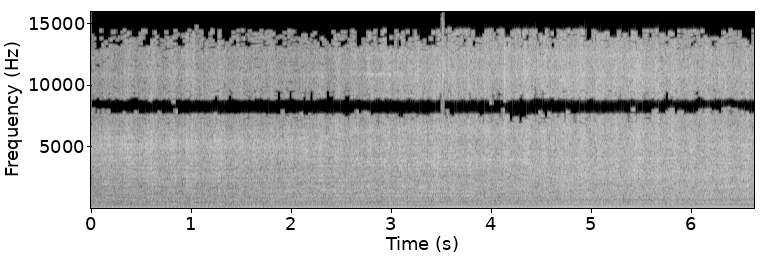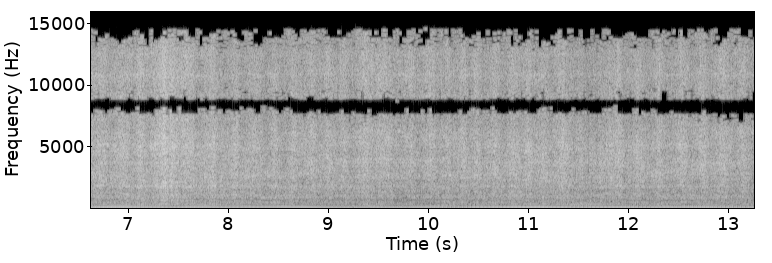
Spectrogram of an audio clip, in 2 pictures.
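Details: Old Toro Recycler mower cutting Kentucky bluegrass, binaural recording: a steady engine drone with a fast, rough rattling chatter from the drive system, not the engine. The noise was later solved with WD40.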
